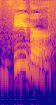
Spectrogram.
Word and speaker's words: Weber: To the point where, you know, I was not pronouncing I said Weber and it's Bieber, right?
